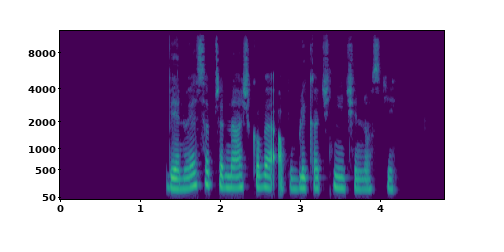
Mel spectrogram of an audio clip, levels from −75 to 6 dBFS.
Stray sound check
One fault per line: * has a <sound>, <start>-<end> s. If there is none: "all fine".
all fine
